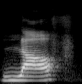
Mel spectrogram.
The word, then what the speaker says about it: laugh: GH is sometimes pronounced as letter F, like laugh or tough.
